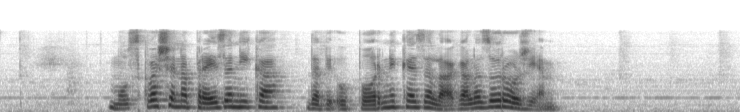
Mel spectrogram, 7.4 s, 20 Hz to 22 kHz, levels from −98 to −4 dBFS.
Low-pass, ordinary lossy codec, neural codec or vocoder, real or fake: 7.2 kHz; none; none; real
